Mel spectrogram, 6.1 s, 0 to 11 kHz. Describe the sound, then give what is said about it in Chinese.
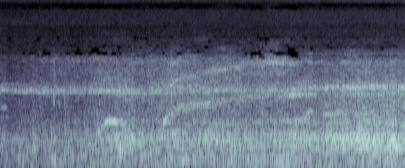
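An express train bound for Vienna pulls into a station, a dense rumbling roar of rolling stock with thin squealing wheel tones, building slightly in loudness as it arrives. “注意，开往维也纳的快车到了。 注意注意，21次要进站了”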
